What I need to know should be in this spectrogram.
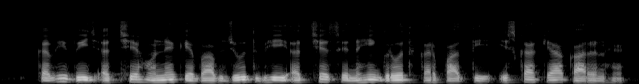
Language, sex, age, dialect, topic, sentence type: Magahi, male, 41-45, Western, agriculture, question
